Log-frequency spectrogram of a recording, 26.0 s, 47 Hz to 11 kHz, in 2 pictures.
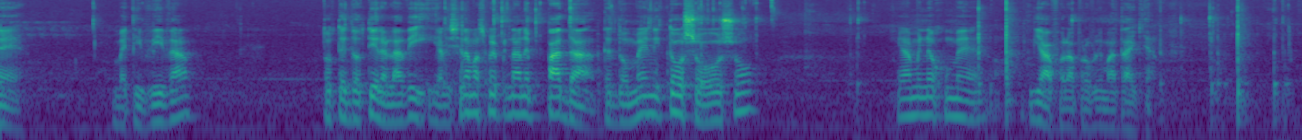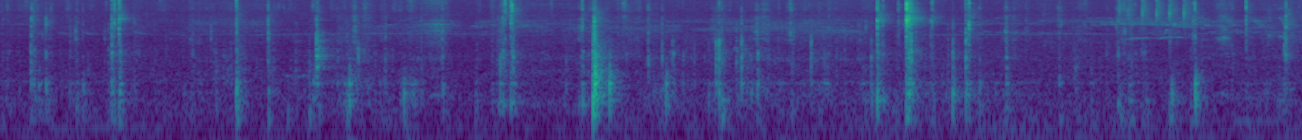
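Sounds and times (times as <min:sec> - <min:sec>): hands clicking and knocking tool: 0:04.4 - 0:07.8, 0:09.7 - 0:26.0.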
